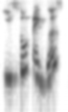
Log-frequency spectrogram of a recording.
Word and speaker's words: esophagus: In there, mouth, pharynx, sorry here, esophagus spelling, O is missed out, O is silent over there, so we call it as esophagus.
